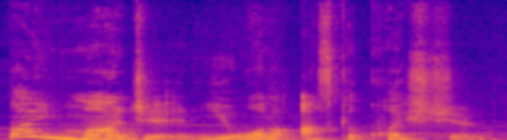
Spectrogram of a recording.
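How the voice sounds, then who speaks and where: A woman's voice: mid-range voice, normal speed, soft background music. A woman with a Nigerian accent giving an online language lesson, emphatic and playful as she explains. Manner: animated, emphatic, playful teaching. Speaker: Chinese language tutor.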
